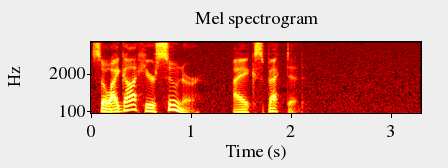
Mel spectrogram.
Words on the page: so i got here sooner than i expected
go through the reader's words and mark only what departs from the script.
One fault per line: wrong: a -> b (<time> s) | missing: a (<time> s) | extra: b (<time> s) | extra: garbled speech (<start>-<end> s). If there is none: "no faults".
missing: than (1.1 s)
